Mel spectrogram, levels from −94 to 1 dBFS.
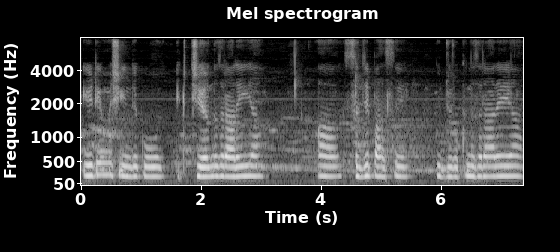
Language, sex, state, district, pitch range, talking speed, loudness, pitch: Punjabi, female, Punjab, Kapurthala, 195-215 Hz, 145 wpm, -16 LUFS, 205 Hz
